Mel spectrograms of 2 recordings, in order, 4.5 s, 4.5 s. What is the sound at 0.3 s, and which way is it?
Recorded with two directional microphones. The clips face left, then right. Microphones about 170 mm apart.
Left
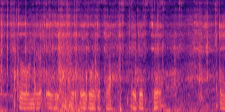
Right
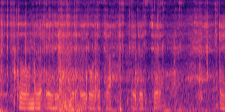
Speech, 20° right (ahead or behind).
